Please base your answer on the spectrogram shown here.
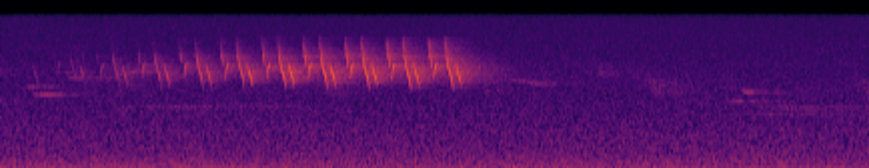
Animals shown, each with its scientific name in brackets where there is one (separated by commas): Wood Thrush (Hylocichla mustelina), Ovenbird (Seiurus aurocapilla)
